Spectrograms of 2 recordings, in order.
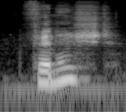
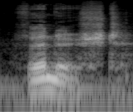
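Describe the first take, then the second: First: High, eager rising question. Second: Said in the usual way. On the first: A narrator's reading. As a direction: ask it keenly, pitch lifted. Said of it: "Gisbella asked eagerly".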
